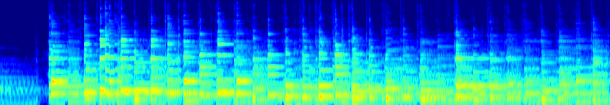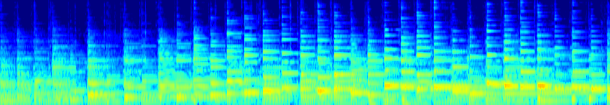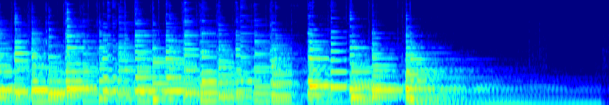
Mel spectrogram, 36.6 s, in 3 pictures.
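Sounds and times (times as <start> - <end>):
harpsichord suite minuet played on guitar: 0.0 - 36.5.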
